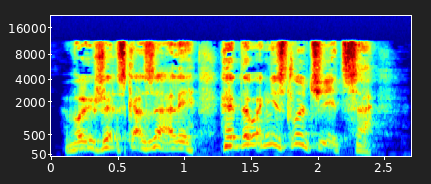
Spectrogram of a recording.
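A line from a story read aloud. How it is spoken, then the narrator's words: Hoarse shout. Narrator (Russian): сипло выкрикнул он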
